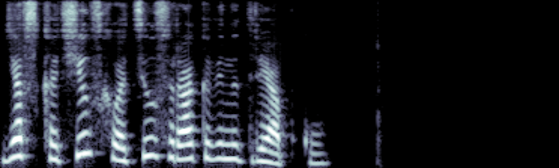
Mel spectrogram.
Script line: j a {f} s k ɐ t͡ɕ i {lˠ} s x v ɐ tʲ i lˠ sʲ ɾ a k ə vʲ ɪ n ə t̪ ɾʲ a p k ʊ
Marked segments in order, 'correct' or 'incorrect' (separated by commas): correct, correct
